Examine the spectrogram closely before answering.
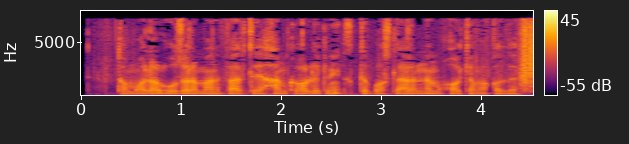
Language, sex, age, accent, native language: Uzbek, male, 19-29, Farg'ona, Uzbek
